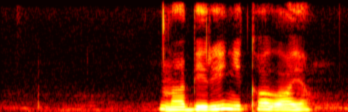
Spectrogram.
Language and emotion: Russian, neutral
